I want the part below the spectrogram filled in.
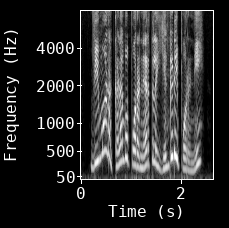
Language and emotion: Tamil, angry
